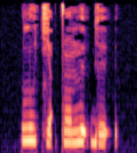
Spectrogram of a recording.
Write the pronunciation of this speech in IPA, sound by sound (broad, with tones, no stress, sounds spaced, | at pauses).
l u˦ t͡ɕ a˨ ʔ t̪ ɔ̃˧ n̪ e˦ ʔ ɡ e˨ ʔ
